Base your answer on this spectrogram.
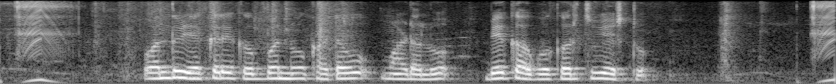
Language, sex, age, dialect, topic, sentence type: Kannada, female, 18-24, Mysore Kannada, agriculture, question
